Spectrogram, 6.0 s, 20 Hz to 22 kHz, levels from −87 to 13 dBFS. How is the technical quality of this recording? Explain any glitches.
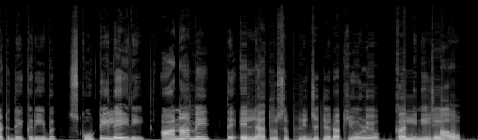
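The first half is clean, but from 2.90 s to the end at 5.97 s the speech turns into robotic sound from repeated short buffers. About half the audio is being replaced by repeats of the most recent chunk, likely because new audio arrives too slowly. The 100 Hz buzz points to roughly 10 ms segments looping. The speech becomes a stiff metallic drone that still loosely tracks the words. On a spectrogram, this shows as evenly spaced horizontal lines at multiples of 100 Hz. In the waveform, identical blocks recur every 10 ms.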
